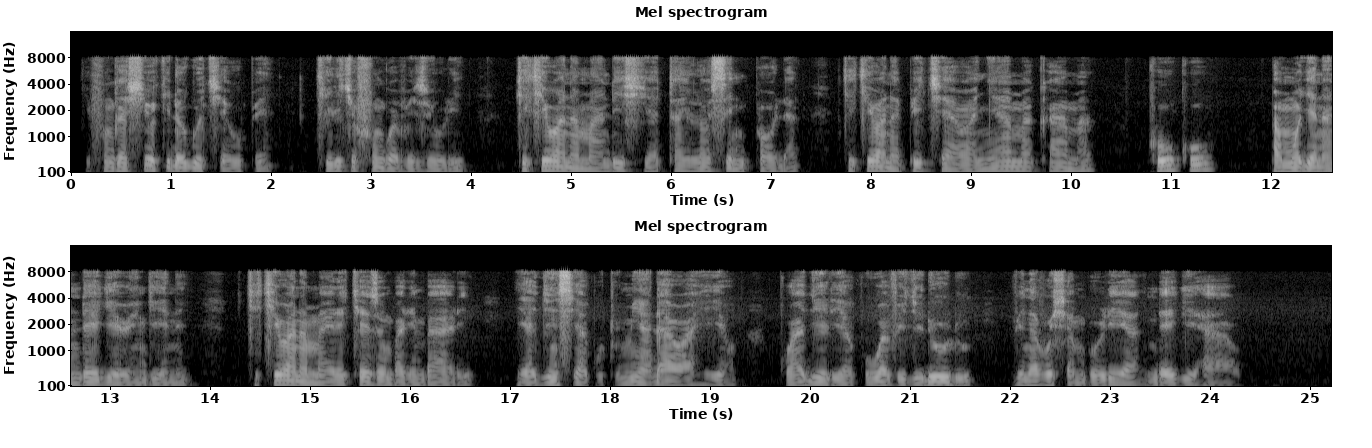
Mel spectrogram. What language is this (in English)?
Swahili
